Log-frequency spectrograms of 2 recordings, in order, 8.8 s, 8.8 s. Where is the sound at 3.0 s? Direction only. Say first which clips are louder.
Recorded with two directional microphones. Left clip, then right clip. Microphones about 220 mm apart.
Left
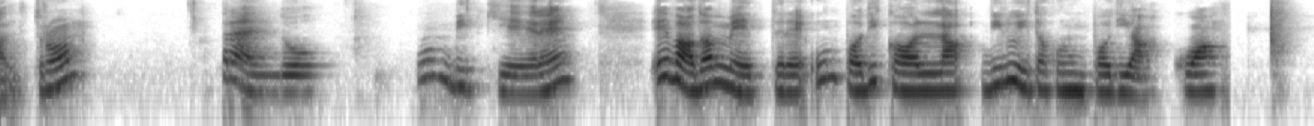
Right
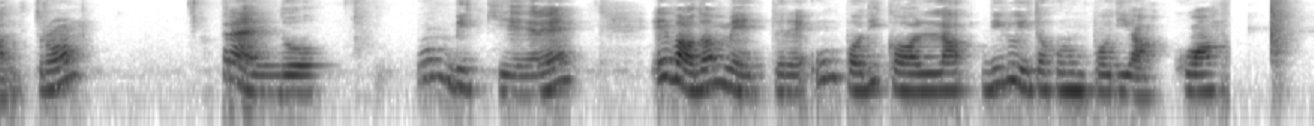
Left 6 dB; 50° left (ahead or behind).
